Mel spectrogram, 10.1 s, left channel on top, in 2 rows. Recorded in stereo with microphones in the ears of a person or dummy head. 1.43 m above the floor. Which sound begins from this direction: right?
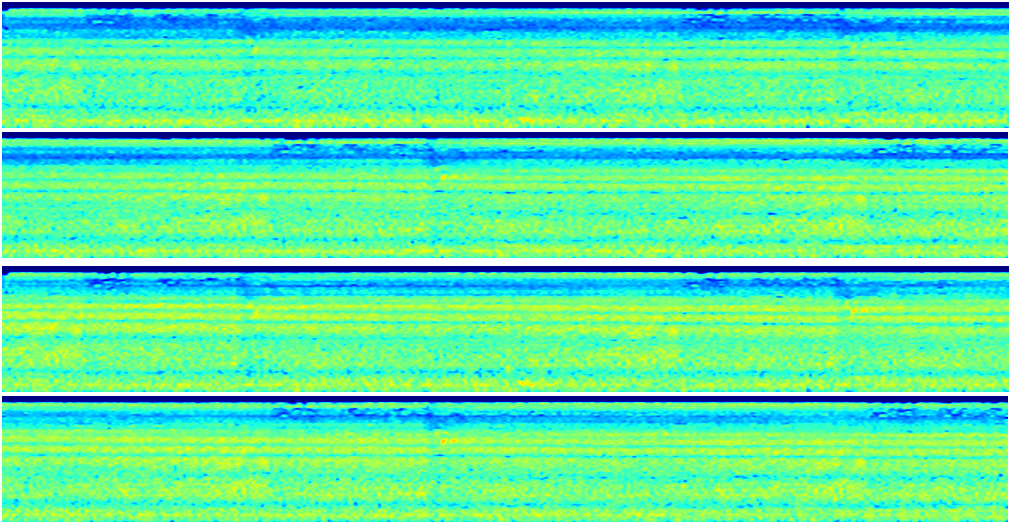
A drone, at 0.0 s.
